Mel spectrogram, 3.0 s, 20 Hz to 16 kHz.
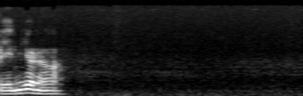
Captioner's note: pauses 6 seconds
